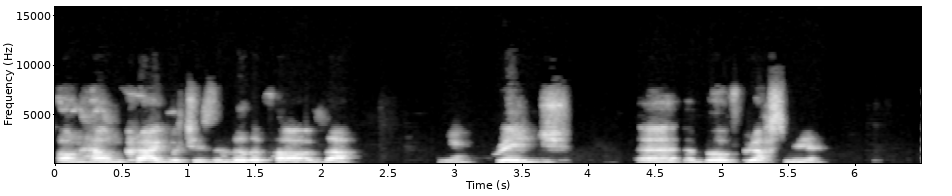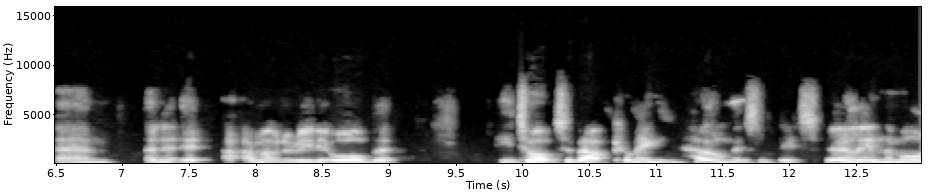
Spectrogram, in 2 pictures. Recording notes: The conversation was recorded on Zoom so apologies for the quality.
